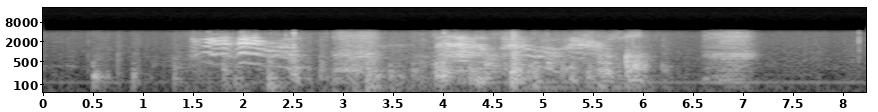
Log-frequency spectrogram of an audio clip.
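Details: Domestic cats fighting, a blond adult and a kitten: long wavering, rising and falling yowls and screeches in overlapping bursts, with harsh noisy snarls between and short pauses near the end.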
